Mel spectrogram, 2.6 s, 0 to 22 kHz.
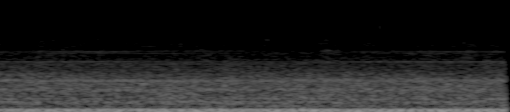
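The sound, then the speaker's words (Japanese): A train pulls away from platform 2 of a station, its low, steady rumble and faint mechanical hum continuing evenly without breaks, with no voices present. “2番線から電車が発車します。”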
